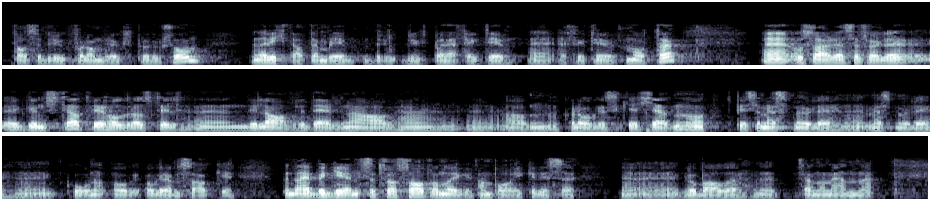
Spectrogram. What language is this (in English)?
Norwegian Bokmål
